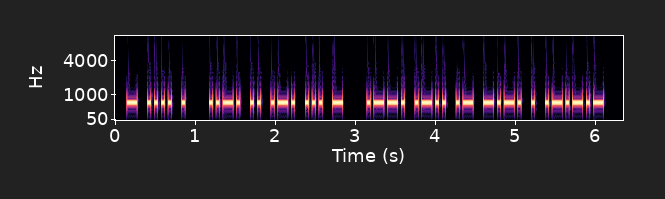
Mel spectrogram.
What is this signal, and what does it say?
Morse code, heard as a keyed tone, about 28 wpm, 700 Hz. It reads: THE FIRST PLACE.
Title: Sentences from Top 1000 Words - Review Part 1 - 28wpm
